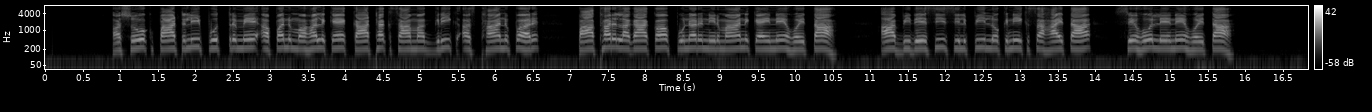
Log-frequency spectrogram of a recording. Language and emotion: Maithili, neutral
